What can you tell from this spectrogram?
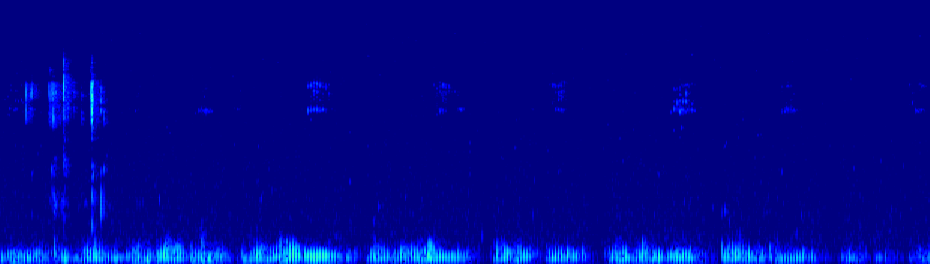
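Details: Sleeping female house cat purring, which is said to show pleasure or relaxation; a steady low rumble pulsing in and out with each breath, roughly every one to two seconds, with faint high ticks above.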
